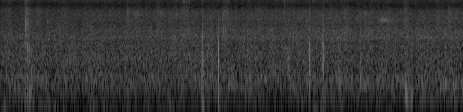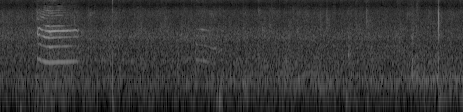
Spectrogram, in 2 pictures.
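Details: Domestic cat indoors giving one short harmonic meow, steady and slightly falling, about halfway through, amid soft rustling, light taps and a faint steady background hum.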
